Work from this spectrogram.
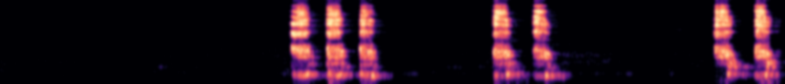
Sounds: Cough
